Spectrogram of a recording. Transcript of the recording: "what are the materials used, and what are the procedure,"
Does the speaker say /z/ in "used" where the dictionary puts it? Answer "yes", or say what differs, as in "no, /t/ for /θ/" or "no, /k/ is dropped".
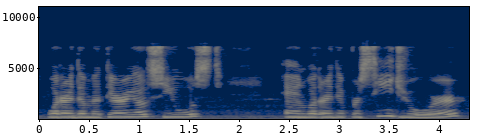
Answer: no, /s/ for /z/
